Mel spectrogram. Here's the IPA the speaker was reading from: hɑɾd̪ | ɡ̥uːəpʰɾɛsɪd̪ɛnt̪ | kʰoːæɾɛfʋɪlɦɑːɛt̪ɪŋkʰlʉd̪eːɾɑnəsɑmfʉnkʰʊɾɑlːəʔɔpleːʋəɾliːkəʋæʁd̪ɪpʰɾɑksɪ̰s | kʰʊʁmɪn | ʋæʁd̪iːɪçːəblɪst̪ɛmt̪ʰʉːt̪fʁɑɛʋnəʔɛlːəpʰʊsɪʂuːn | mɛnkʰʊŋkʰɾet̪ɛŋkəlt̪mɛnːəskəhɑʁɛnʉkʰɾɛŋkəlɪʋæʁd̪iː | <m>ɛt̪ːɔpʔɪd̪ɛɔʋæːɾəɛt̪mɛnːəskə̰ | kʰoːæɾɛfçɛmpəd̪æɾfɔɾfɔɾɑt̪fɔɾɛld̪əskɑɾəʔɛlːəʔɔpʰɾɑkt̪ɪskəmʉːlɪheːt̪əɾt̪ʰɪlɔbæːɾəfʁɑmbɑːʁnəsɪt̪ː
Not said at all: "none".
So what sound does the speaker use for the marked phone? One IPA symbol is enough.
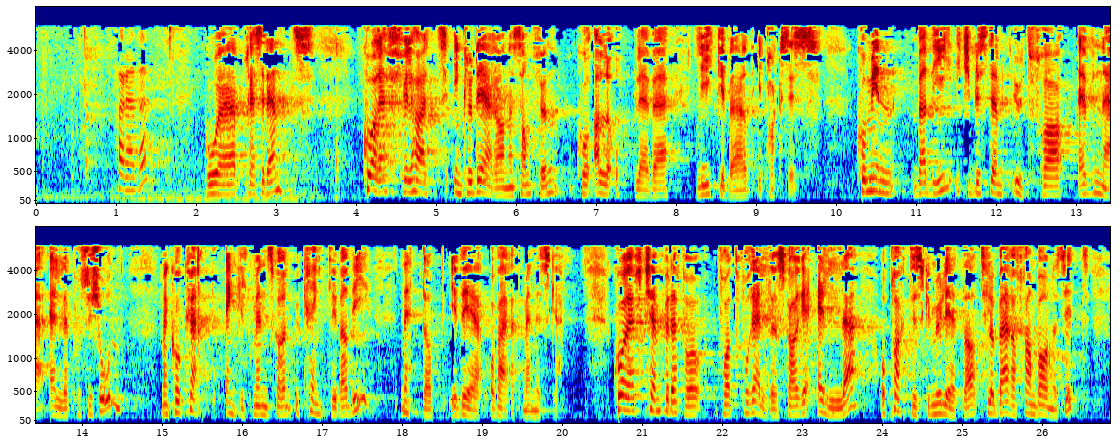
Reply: n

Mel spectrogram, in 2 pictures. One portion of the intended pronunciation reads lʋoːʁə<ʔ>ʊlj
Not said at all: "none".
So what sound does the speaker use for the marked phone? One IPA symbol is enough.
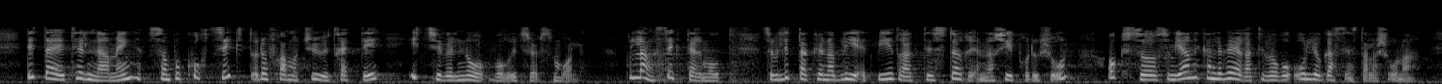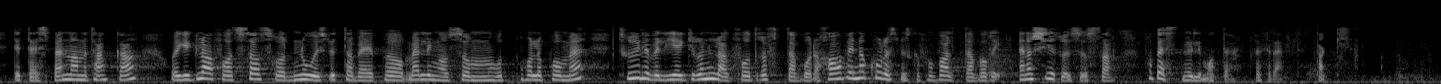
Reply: ʔ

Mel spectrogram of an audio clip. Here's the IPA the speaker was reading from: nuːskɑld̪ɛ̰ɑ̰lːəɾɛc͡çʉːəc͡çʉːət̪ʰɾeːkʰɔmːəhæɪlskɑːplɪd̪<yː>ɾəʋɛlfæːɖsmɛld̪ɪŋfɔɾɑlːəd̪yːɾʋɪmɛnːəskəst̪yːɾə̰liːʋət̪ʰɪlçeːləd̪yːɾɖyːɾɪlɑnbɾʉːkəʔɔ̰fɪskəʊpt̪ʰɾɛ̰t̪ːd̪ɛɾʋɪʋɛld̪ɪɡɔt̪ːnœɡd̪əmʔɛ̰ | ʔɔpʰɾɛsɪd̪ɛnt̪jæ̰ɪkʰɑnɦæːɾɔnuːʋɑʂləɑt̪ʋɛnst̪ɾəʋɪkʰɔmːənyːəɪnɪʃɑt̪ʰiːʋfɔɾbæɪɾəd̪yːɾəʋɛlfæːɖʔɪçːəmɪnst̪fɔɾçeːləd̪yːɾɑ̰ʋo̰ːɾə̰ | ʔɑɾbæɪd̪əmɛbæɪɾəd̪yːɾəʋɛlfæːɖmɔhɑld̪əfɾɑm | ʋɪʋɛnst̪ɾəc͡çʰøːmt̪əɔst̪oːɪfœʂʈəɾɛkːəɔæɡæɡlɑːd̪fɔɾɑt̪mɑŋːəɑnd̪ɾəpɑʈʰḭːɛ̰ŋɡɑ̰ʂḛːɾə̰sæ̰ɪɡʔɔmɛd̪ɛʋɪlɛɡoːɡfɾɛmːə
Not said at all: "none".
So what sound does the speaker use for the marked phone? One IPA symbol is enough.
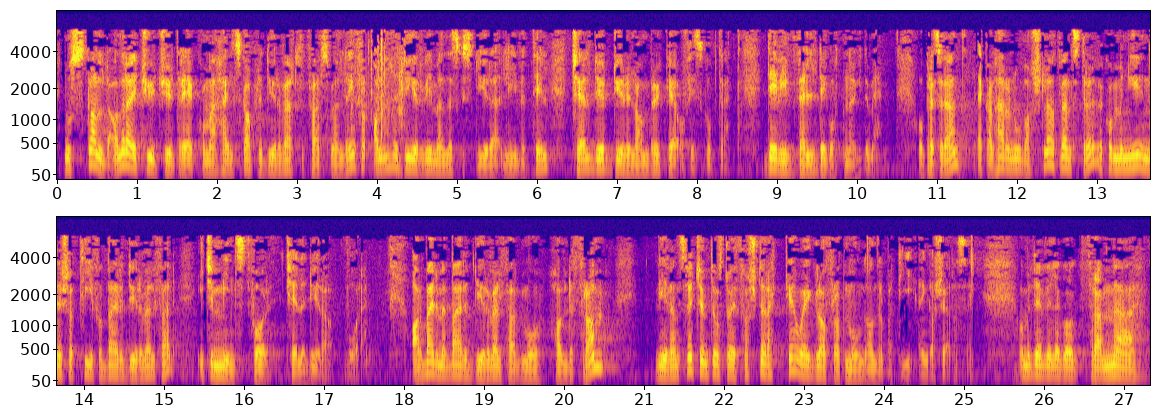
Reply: yː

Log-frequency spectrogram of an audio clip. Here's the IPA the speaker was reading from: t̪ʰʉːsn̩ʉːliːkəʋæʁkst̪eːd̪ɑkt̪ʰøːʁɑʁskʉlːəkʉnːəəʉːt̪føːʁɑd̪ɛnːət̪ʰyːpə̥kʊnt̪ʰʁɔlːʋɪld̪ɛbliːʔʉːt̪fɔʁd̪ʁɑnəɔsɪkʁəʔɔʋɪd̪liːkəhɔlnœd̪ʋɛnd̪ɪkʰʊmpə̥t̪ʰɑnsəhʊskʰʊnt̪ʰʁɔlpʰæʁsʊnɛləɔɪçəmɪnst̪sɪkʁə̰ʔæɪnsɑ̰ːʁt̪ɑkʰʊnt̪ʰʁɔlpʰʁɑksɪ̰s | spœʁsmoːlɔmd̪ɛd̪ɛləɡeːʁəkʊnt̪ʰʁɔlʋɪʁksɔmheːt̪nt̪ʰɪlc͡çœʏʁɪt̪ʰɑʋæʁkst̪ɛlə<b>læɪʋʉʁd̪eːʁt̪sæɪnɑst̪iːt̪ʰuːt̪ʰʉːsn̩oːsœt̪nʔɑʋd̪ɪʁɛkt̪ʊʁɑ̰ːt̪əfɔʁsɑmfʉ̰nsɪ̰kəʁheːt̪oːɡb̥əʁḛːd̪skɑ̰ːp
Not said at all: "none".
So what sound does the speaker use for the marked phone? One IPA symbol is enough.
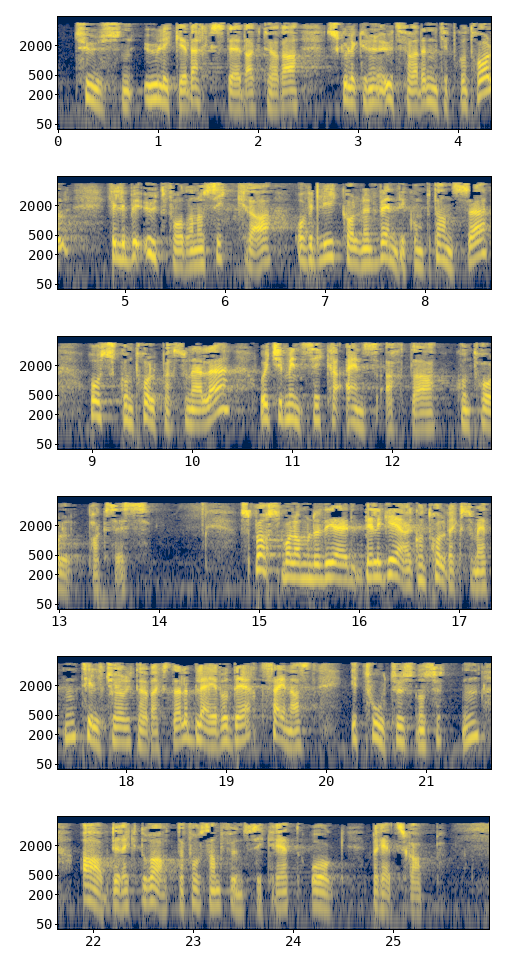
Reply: b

